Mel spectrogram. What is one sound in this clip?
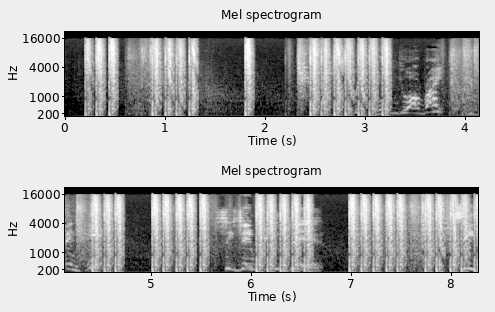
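Guns fire in rapid bursts close by.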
